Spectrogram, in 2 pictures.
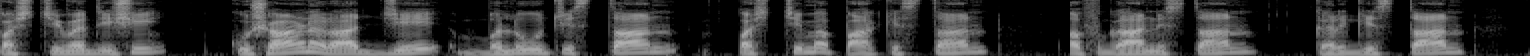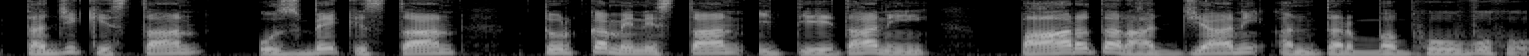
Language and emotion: Sanskrit, neutral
